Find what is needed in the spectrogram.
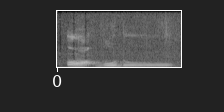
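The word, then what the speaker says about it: اعبدوا: Kenapa kok dibacanya menjadi dhamma? Teorinya melihat pada huruf ketiga, harokatnya itu apa? Harokat ketiganya dhammah, maka dhammahkan. Begitu.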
